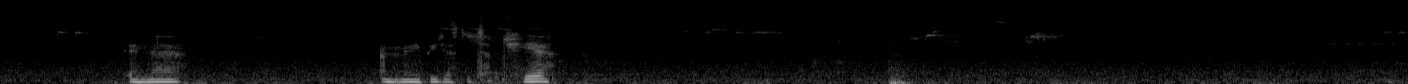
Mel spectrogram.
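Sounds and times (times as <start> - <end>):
small birds chirping: 0.0 - 14.0
low thump: 8.9 - 9.2.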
